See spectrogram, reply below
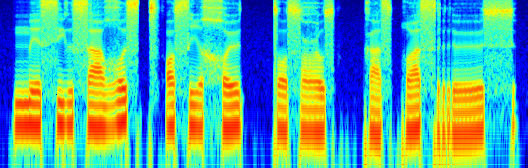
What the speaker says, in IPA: m e s j ɨ s a ʁʷ ɨ s t͡sʼ ɒ s i χ ø tː ɔ s ʕ o s kː a s qʷ a s r ø s

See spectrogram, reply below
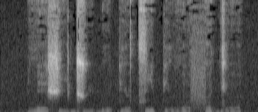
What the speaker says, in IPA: l e˦˥ ʃ i˧ d͡ʒ y˨˥ ɓ u˩ pʲ ə˞˧ t͡s i˥˩ pʲ u˩ l ə˨˥ f ə˥˩ ɡʲ ə˨˥

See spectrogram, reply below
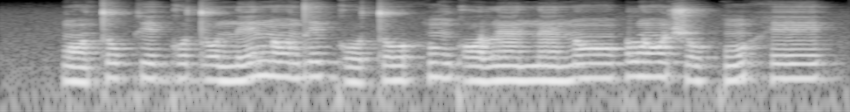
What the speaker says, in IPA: k͡p ɔ̃˨ t o˧ k e˧ ɡ o˧ d o˨ n e˨˦ n ɔ̃˧ d e˧ ɡ o˨ t o˧ h ũ˦ ɡ ɔ˧ l ɛ̃˧ n ɛ̃˧ n ɔ̃˦ | l ɔ̃˧ ʃ o˨ k ũ˨˦ h e˦

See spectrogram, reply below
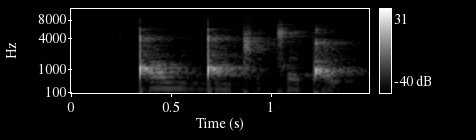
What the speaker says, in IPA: ǃ a w ẽ ŋ͡ǃ ã ǁ ə ǀ ɛ ǃ ʊ

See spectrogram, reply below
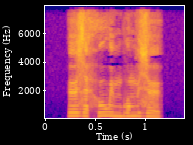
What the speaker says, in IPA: ø z ɛ h u w y m b o m y z ø

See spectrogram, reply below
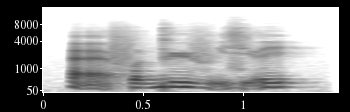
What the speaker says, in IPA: æ̰ f ə ɡ y v ḭ zʲ ə̰ i̯

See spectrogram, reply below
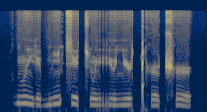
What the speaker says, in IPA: ɡʷ ĩ j e b ĩ t͡s e t͡s ũ rʲ ʊ lʲ ə˞ ǃʰ ə˞ ʈ͡ʂʰ ə˞

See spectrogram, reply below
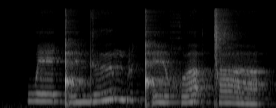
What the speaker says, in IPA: w eː ɡ͡ǃ e n d ɨː m b ɨ ǃʼ eː χʷ ɐː ʔ ǀ ɐː

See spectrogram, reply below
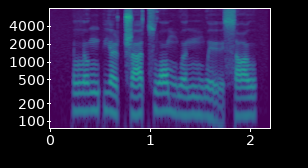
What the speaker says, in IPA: l ɤ˥ ŋ p j ɛ˥˩ ʈ͡ʂ ä˧˥ t͡s w ɔ˥ m w ə˧˥ n m w ḛ˨˩ ɪ̯ s ɑ˥ ʊ̯

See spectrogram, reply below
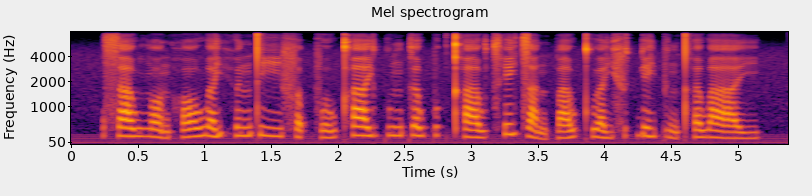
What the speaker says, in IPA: s aː˧ w ŋ ɔː˨˩ n h ɔː˨˧ w ɐ˨˥ j h ɵ˨˧ n t̪ iː˨ f ɐ˨ p̚ f o˨˥ w kʰ aː˥ j kʷ ɪ˥ ŋ k ɐ˥ w p ʊ˥ k̚ t̪ʰ aː˨ w t͡sʰ e˥ j t͡s aː˨˩ n p aː˨˥ w kʷʰ aː˨ j f ɪ˥ k̚ j e˧ j p ɪ˨˩ ŋ t̪ʰ ɐ˧ w aː˨ j

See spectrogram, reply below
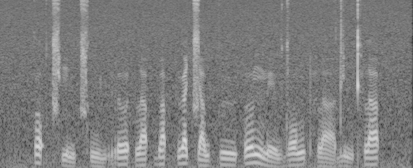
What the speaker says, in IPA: k ɔ˥˩ ʔ t͡ɕʰ i˩˦ n t͡ɕʰ uː˩˦ j r ɤː˥˩ t̚ l a˦˥ p̚ b a˥˩ p̚ ʔ ɯ˥˩ a̯ t͡ɕ a˧ w k ɯː˧ ʔ ɤː˥˩ ŋ m eː˩˦ w d ɔː˦˥ ŋ pʰ l aː˩˦ d i˨˩ n kʰ l a˥˩ p̚

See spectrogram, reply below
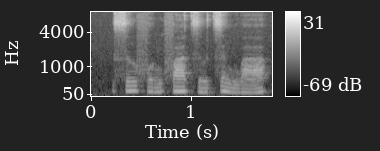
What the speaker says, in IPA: s ɹ̩˦ f ɤ˨˦ ŋ f ä˦ t͡s ɹ̩˨˦ t͡s ə˥˨ n w ä˨˦

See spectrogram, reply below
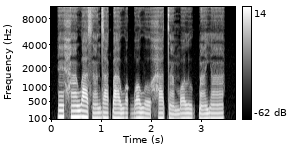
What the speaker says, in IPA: ɛ̃˦ h ã˦ w a˦˨ s ã˨˦ d a˧ k͡p a˧ w ɔ˧ ɡ͡b ɔ˧ w o˨ h a˧ t ã˨ m ɔ˧ l u˨ k͡p ã˨˦ j ã˦

